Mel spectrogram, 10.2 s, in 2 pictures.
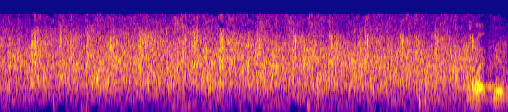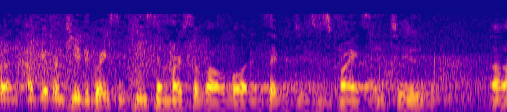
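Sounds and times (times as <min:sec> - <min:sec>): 
audience applauding at a church jubilee gathering: 0:00.0 - 0:06.5
speech: 0:04.7 - 0:10.1.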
